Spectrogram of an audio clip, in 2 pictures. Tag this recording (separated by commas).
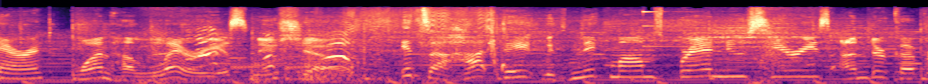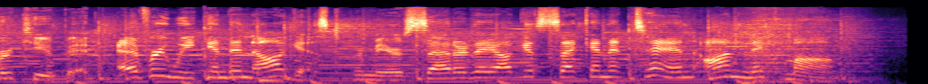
Speech, Music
